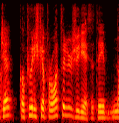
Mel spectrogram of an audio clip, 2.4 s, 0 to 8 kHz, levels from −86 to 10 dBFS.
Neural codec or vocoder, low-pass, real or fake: codec, 16 kHz, 0.5 kbps, X-Codec, HuBERT features, trained on LibriSpeech; 7.2 kHz; fake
